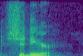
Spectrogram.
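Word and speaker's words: Cheniere: Is it Chenier? – Chenier. – A Chenier. – We need to work on you and your Cajun name pronunciations.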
